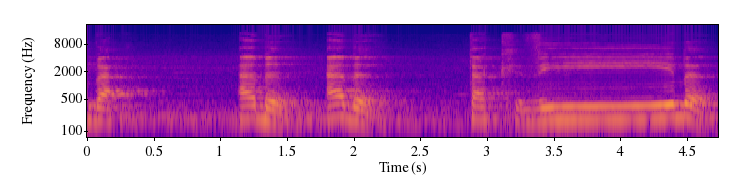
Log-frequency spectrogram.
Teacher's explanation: huruf qalqalah ini selain tertahan suara, tertahan pula nafasnya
